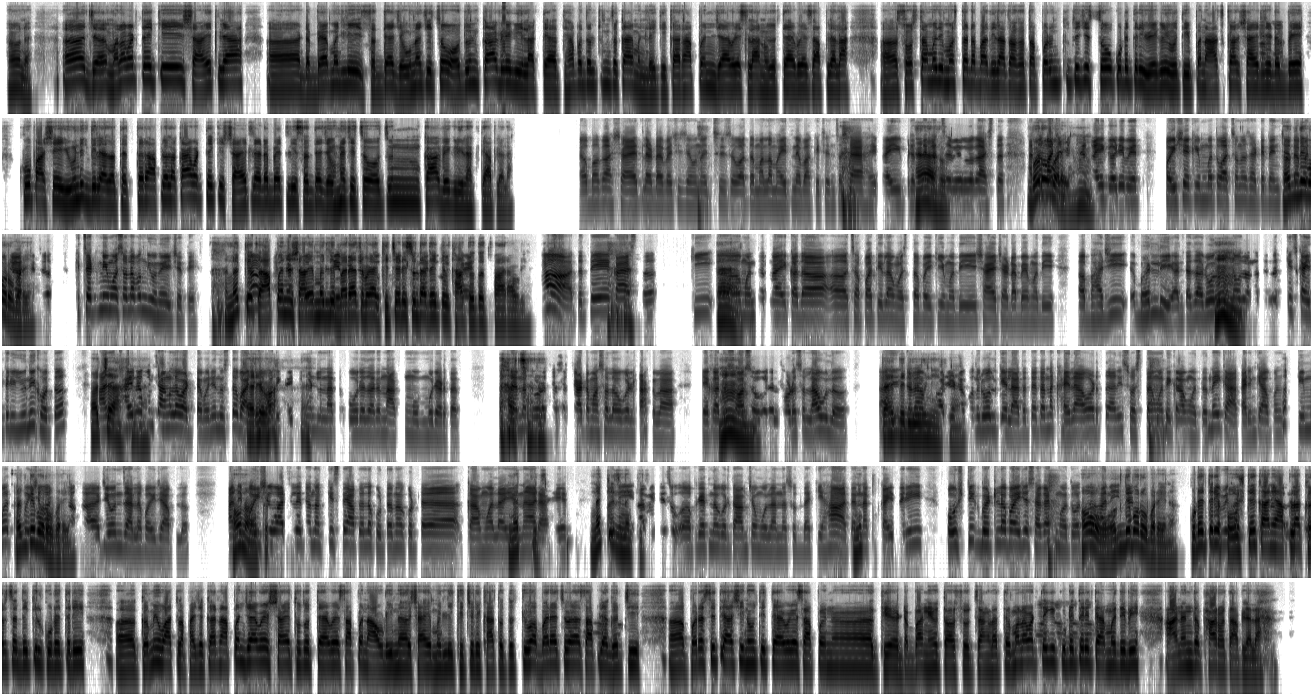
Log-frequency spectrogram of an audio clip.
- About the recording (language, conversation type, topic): Marathi, podcast, खर्च कमी ठेवून पौष्टिक आणि चविष्ट जेवण कसे बनवायचे?
- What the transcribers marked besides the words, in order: distorted speech; mechanical hum; "अजून" said as "अधून"; "लागते" said as "लागत्यात"; in English: "युनिक"; chuckle; chuckle; chuckle; in English: "युनिक"; chuckle; chuckle; chuckle; laughing while speaking: "अच्छा"; tapping; in English: "युनिक"; chuckle; unintelligible speech; other background noise; chuckle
